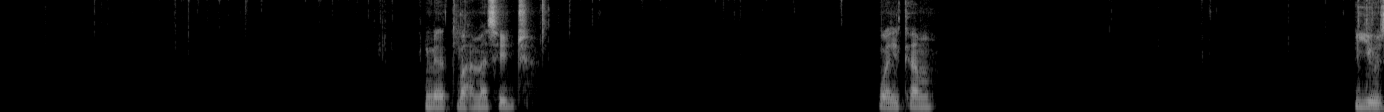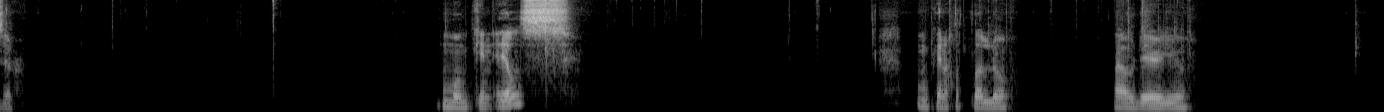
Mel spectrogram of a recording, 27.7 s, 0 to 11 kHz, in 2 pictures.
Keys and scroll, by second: 0.6-3.3 typing, 5.4-8.2 typing, 12.0-14.9 typing, 16.5 Return, 17.3-18.3 typing, 19.2 Return, 19.8-26.0 typing.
